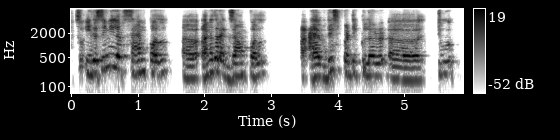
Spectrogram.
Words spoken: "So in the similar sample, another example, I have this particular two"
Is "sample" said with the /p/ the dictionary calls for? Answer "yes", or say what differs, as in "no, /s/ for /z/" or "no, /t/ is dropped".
yes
